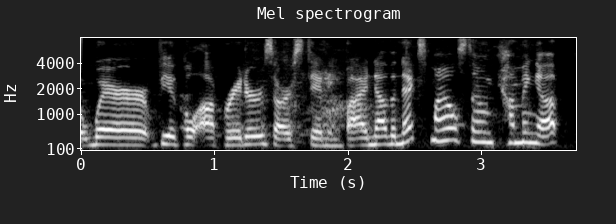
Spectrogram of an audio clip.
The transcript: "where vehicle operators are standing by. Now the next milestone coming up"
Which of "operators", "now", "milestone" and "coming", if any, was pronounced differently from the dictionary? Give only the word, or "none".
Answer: none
